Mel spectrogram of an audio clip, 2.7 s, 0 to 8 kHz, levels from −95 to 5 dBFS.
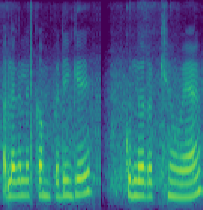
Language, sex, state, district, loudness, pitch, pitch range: Hindi, female, Punjab, Pathankot, -16 LUFS, 210 Hz, 205-220 Hz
